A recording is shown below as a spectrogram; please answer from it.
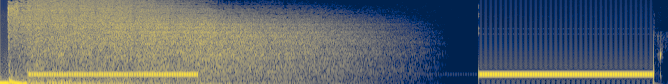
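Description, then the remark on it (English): A steady telephone dial tone of a prank phone call hums briefly over a loud, slowly fading crash, then returns alone after a short silence and cuts off abruptly. No one speaks. “It's another Jubal phone prank.”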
